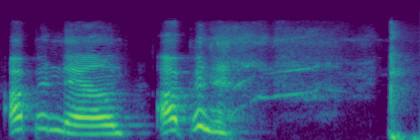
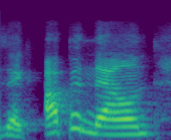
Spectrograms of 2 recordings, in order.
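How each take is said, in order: First: Climbing up and down, breaking into a high laugh; rising laugh on the last down. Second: Said in the usual way. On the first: Real, not acted. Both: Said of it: "like, a spiral staircase".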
